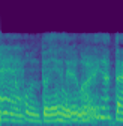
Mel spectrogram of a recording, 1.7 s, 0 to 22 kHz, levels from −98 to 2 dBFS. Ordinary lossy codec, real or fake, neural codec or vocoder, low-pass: none; fake; codec, 16 kHz, 2 kbps, FunCodec, trained on LibriTTS, 25 frames a second; 7.2 kHz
